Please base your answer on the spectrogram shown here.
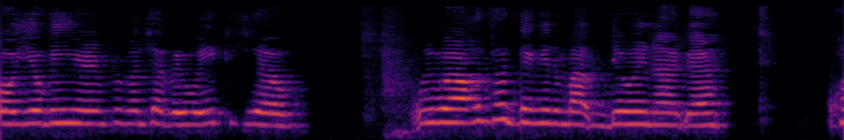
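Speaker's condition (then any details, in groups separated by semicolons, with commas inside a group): Cerebral palsy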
